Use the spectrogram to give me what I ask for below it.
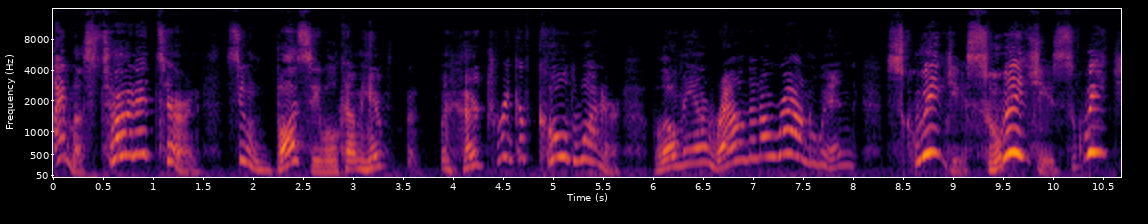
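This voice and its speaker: An extremely high, put-on character voice delivered at a fairly slow pace. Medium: read story. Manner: rhythmic, sing-song.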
